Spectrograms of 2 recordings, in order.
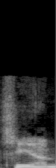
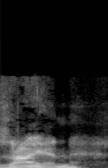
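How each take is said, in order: First: It is said with a non-English pronunciation. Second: It is said with an English pronunciation. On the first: It refers to the religious concept of Zion. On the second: It refers to Zionism and the modern state.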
